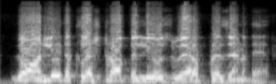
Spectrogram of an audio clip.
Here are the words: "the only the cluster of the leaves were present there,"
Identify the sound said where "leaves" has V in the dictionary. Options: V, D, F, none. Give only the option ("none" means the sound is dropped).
none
